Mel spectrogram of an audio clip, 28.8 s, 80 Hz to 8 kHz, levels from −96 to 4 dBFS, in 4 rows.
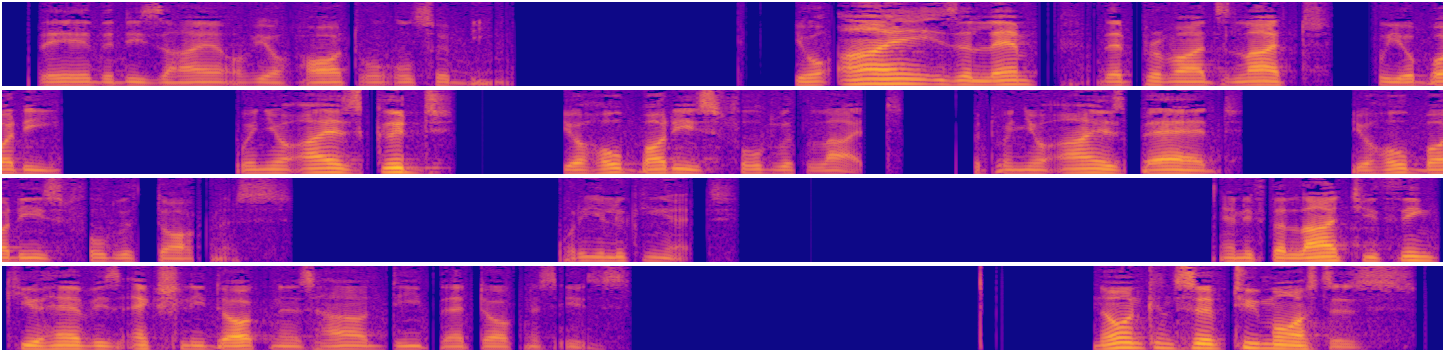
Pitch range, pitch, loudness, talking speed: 110-130 Hz, 120 Hz, -22 LUFS, 150 wpm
